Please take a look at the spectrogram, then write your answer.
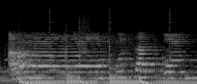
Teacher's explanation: Ikhfa awsat masa dengungnya sama, tidak panjang dan tidak pendek. · Cara membacanya adalah dengan mendengung seakan-akan ada huruf eng.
